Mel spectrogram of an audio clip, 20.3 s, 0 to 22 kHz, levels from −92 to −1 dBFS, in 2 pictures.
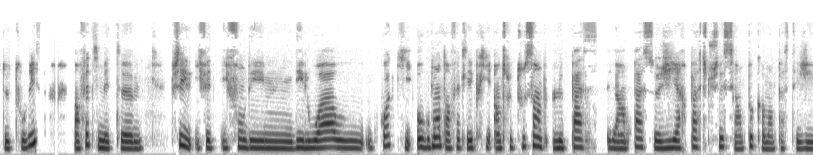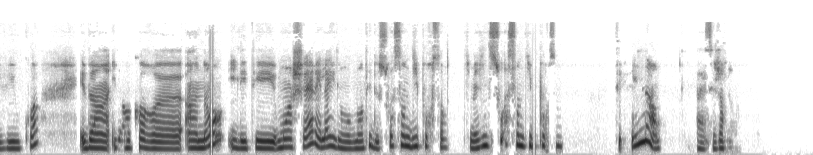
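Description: Throughout the speech there is audible codec damage: the treble stops at a fixed ceiling, and quieter detail flickers in and out from moment to moment, giving a watery, swirling texture with metallic chirps on s sounds and blurred consonant attacks. That pattern is likely MP3 compression and fits a low bitrate near 64 kbps. A plain low-pass filter would dull the top end smoothly, without the shifting, bubbly artefacts.

Short silences then cut into continuous sound at 0.69 s (about 41 ms), and at 4.73, 8.76, 12.80 and 16.83 s (32 ms each), every 4 seconds. These are gaps at joins of encoded pieces. Each piece was encoded separately, and the encoder's start-up delay and final-frame padding were left in at each seam. Unlike a packet dropout, the gaps fall on a strict grid, their edges are smeared by the codec, and the speech resumes exactly where it stopped, with nothing lost.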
